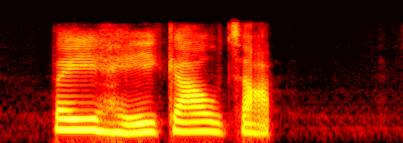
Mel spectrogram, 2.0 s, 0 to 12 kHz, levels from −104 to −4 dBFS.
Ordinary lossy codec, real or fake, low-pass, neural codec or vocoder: Opus, 64 kbps; fake; 7.2 kHz; codec, 16 kHz, 2 kbps, FunCodec, trained on LibriTTS, 25 frames a second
